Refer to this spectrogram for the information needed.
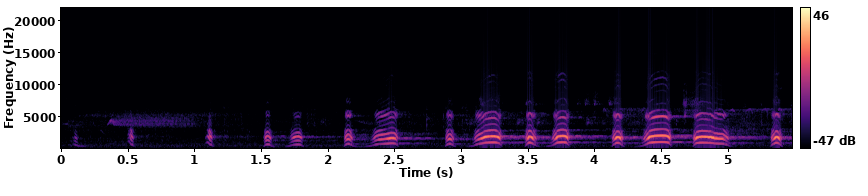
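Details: California Quail, a flocking ground bird of open scrubby habitats, calling: a few scattered faint notes build into a loud run of arched, ringing notes grouped roughly in threes.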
